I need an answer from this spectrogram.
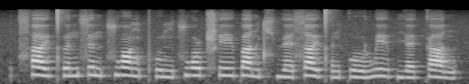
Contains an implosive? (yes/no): no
